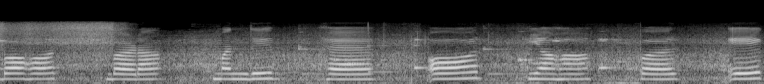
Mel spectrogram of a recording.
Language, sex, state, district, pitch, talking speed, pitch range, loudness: Hindi, female, Chandigarh, Chandigarh, 250 Hz, 65 wpm, 245-260 Hz, -14 LUFS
